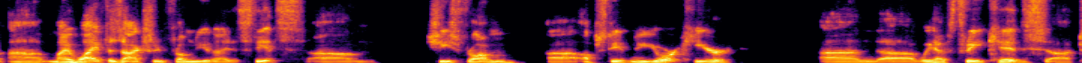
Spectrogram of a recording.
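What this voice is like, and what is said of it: Ulster Scots Irish accent. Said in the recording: “I was born in Belfast in Northern Ireland, so I'm an Ulster Scot ... So this is a true Scots Irish accent.”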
